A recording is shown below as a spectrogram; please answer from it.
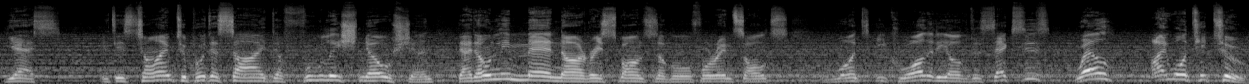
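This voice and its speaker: An actor playing a hot-tempered, blustering rustic gentleman in a theatrical audio drama, declaiming his lines. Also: fairly high pitch, lively intonation, slow pace, music in the background, rough recording. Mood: indignant, challenging.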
